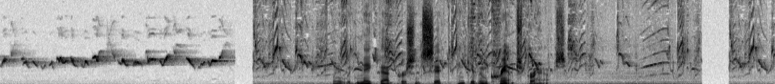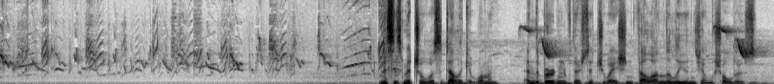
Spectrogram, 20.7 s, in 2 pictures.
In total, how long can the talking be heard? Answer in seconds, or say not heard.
8 s.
